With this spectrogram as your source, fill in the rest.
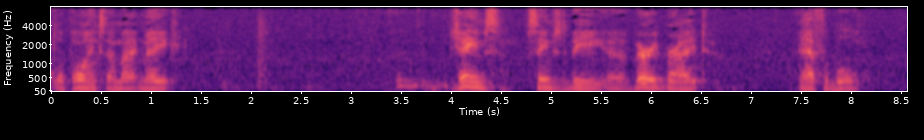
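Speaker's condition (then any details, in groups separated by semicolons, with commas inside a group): Parkinson's disease, stage 3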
